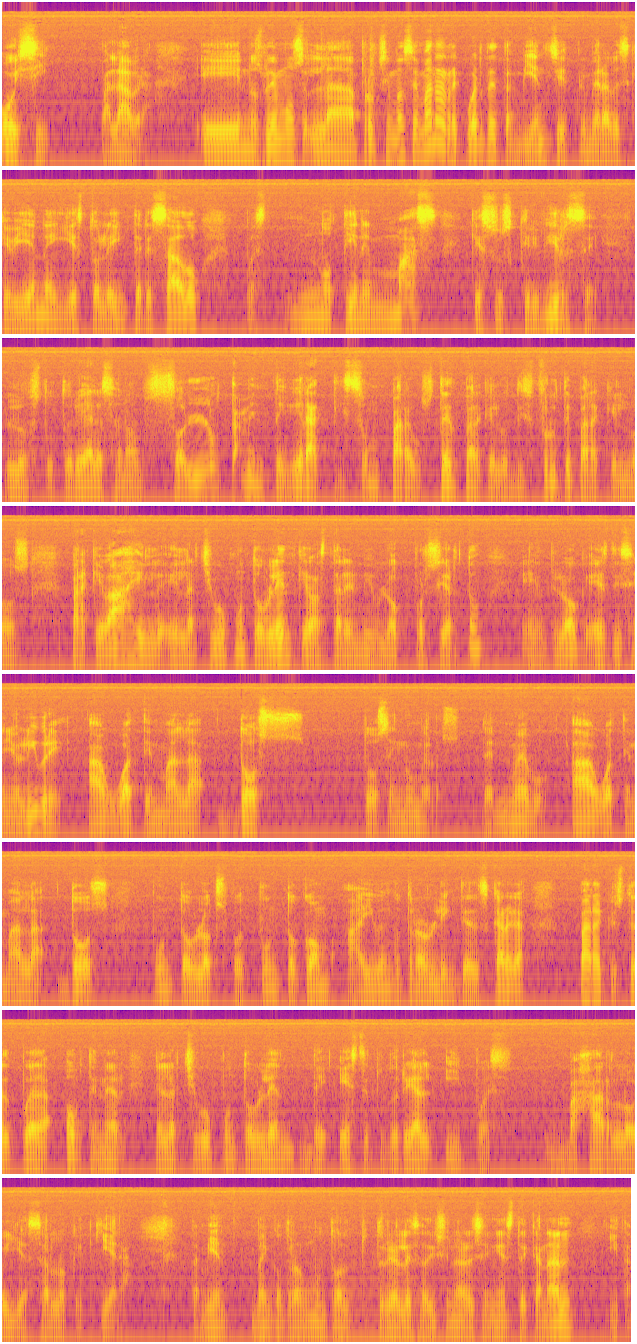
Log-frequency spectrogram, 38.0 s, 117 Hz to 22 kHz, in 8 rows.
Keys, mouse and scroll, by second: 2.7 ctrl+s, 3.0 ctrl+click.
